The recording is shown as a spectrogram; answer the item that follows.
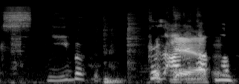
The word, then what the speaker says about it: Steib: say like, hey, like it's pronounced Steib, not Steib.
